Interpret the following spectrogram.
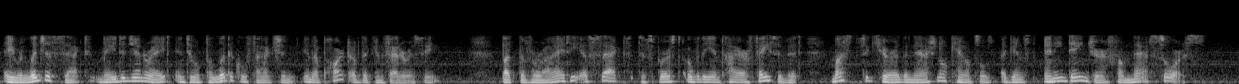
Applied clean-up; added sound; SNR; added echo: none; none; none; none.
